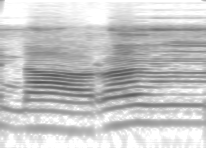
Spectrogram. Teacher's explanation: وہ را کے ساتھ ناک میں آواز رکھیں گے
